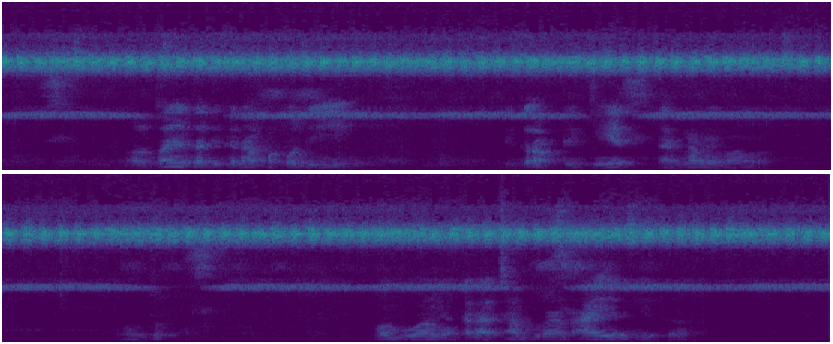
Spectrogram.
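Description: A man talks in short bursts nearby.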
